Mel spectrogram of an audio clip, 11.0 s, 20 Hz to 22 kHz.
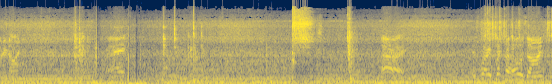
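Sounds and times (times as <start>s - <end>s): diesel engine running: 0.0s - 11.0s
metal knocks: 2.6s - 4.2s
air hiss: 5.8s - 6.4s.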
